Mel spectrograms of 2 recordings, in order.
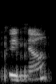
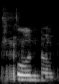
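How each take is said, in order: First: It ends in an a vowel. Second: Both vowels are o. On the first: "transkripsi fonetik bahasa Melayu" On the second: "Transkripsi fonetik Negeri Sembilan"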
